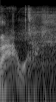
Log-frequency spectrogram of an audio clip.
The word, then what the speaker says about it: Yusaku Maezawa: trip to the moon is a Japanese billionaire, Yusaku Maezawa. I think I pronounced that right. You got it. Oh, did I get it right? All right. Maezawa.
